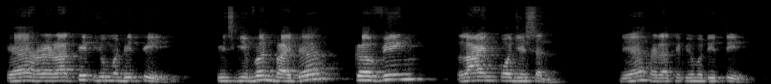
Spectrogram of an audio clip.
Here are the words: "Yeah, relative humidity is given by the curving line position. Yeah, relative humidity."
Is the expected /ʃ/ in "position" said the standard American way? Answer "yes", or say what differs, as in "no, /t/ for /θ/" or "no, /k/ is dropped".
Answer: no, /s/ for /ʃ/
